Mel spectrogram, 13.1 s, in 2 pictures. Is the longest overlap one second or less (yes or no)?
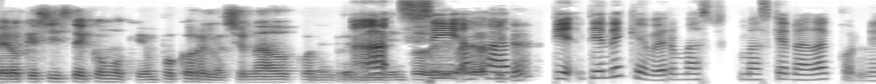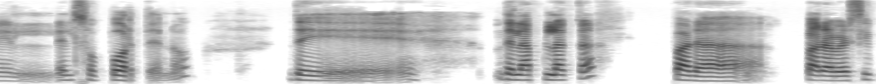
no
